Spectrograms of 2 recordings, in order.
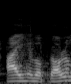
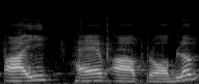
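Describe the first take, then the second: First: Said in the usual way. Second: Very slow, stretched words. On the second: Shown as a demonstration. Teacher translating a computer problem for learners, word by word. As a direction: give each word its own space.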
